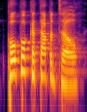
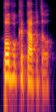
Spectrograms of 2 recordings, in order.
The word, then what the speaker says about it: Popocatépetl: Well, let me try to get this pronunciation right. It's Popocatépetl and Iztaccíhuatl.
